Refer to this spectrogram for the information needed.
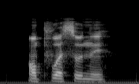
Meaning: to stock with fish; to populate with fish
- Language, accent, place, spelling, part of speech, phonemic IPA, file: French, France, Lyon, empoissonner, verb, /ɑ̃.pwa.sɔ.ne/, LL-Q150 (fra)-empoissonner.wav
